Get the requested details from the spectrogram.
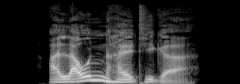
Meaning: inflection of alaunhaltig: 1. strong/mixed nominative masculine singular 2. strong genitive/dative feminine singular 3. strong genitive plural
- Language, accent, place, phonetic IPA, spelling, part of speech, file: German, Germany, Berlin, [aˈlaʊ̯nˌhaltɪɡɐ], alaunhaltiger, adjective, De-alaunhaltiger.ogg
